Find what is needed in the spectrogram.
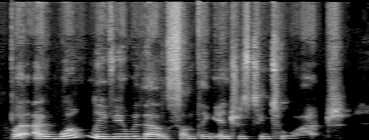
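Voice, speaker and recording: A woman speaks at a moderate pace in a fairly high pitch. Her tone is dark and mellow, with vocal fry. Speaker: author and video show host. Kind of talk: casual vlog monologue.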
